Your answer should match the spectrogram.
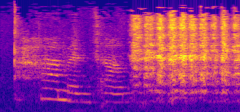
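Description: Wire whisk beating cheese sauce in a pan, scraping against the pan in quick, even strokes that start a little past halfway through.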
